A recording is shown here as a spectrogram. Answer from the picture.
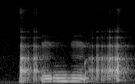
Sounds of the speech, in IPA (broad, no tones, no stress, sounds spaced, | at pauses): a̰ ŋ uː ŋ͡m a̰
